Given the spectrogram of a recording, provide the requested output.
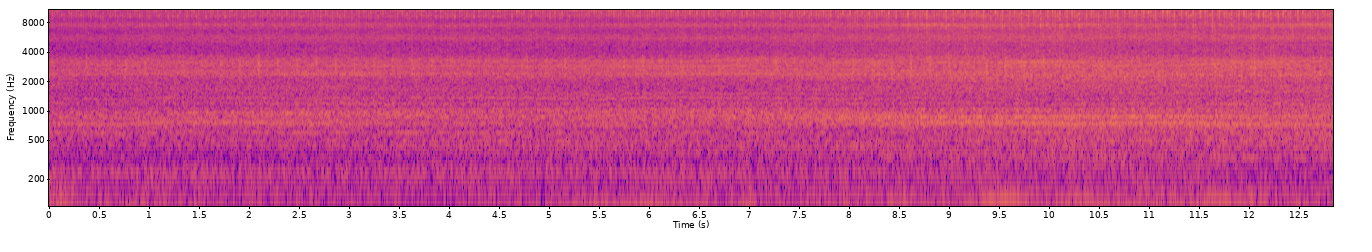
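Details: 2006 Chrysler 300C 5.7 Hemi V8 at idle: uneven, lumpy beat and a loose rattle over a steady rumble; very rough idle, cause unknown.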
